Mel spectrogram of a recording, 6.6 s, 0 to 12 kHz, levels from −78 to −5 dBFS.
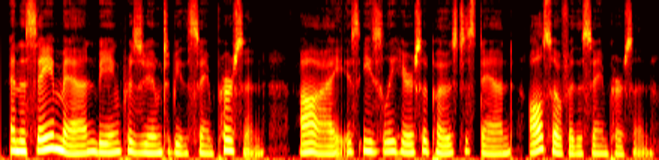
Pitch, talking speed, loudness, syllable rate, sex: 185 Hz, 210 wpm, -16 LUFS, 5.6 syllables/s, female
